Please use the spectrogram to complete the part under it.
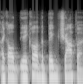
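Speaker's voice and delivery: ordinary delivery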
